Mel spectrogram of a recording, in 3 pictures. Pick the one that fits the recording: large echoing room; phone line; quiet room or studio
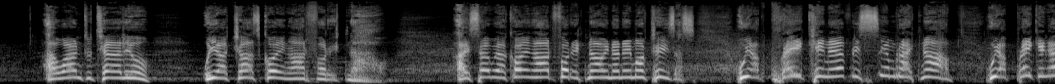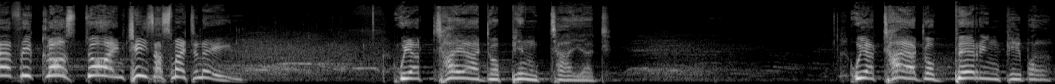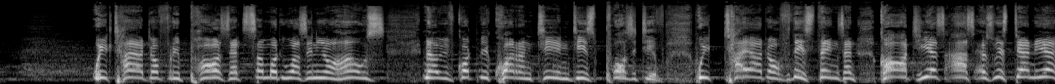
large echoing room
